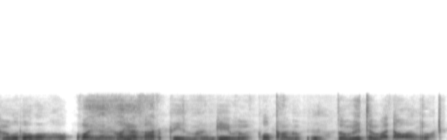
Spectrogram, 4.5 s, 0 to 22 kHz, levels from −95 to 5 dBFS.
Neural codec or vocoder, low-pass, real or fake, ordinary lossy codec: codec, 16 kHz, 0.5 kbps, FreqCodec, larger model; 7.2 kHz; fake; none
